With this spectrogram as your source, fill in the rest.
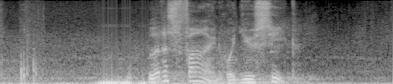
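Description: A magical burst whooshes and crackles loudly.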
